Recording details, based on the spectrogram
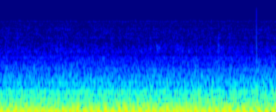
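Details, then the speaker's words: Medical-grade air compressor, repaired after being slated for disposal, running after pressure is drained: very quiet steady low hum with smooth quick pulse, intercooler fan audible, no knocks or rattles; normal running. "have you guys ever heard of an air compressor that quiet that's absolutely amazing listen to this guy"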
